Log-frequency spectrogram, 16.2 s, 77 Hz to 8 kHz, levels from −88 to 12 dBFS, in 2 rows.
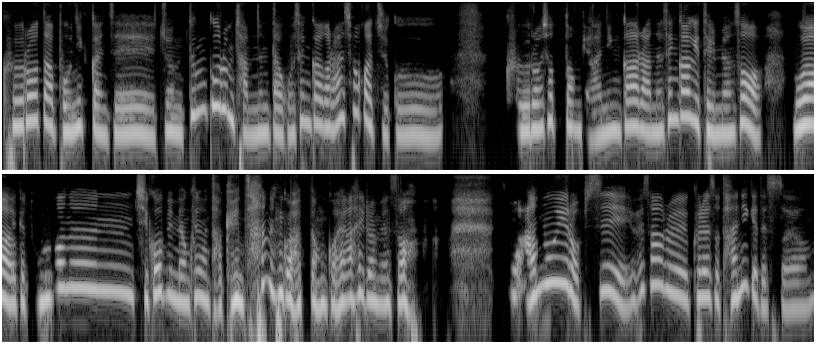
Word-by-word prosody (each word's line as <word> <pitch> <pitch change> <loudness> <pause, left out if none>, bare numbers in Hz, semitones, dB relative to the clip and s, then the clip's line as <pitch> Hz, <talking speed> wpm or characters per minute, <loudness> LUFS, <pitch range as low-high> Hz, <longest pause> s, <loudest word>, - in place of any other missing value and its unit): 그러다 285 +2 +1
보니까 235 0 0
인제 210 0 -1
좀 225 -2 -1
뜬구름 405 0 +2
잡는다고 210 -1 -3
생각을 275 -1 -2
하셔 325 +6 -2
가지고 205 - -4 0.6
'그러셨던 235 +2 -1
게 205 -3 -15
아닌가.'라는 225 +2 +1
생각이 315 -2 +2
들면서 220 0 +1 0.3
'뭐야 265 +2 +7
이렇게 230 +1 0
돈 240 +2 +2
버는 330 -3 +1
직업이면 260 -3 +1
그냥 260 -2 -1
다 195 - -7
괜찮은 245 - +3
거였던 225 -4 +1
거야?' 230 +5 0
이러면서 235 -3 0 1.2
아무 380 +9 +4
일 370 -5 +4
없이 260 -1 -2
회사를 320 -6 -1
그래서 265 +1 -1
다니게 265 +5 -1
됐어요. 195 +1 -9
245 Hz, 310 characters per minute, -21 LUFS, 220-295 Hz, 1.2 s, 뭐야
